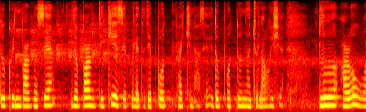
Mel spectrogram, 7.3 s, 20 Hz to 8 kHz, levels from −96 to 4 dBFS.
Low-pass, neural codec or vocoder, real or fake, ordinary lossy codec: none; none; real; none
